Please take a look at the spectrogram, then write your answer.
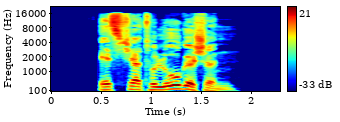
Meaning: inflection of eschatologisch: 1. strong genitive masculine/neuter singular 2. weak/mixed genitive/dative all-gender singular 3. strong/weak/mixed accusative masculine singular 4. strong dative plural
- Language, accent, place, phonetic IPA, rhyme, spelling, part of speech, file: German, Germany, Berlin, [ɛsçatoˈloːɡɪʃn̩], -oːɡɪʃn̩, eschatologischen, adjective, De-eschatologischen.ogg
